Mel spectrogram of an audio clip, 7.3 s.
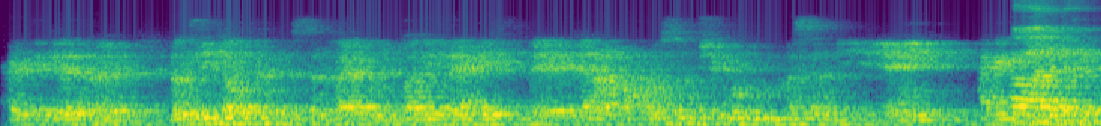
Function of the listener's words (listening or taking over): taking over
